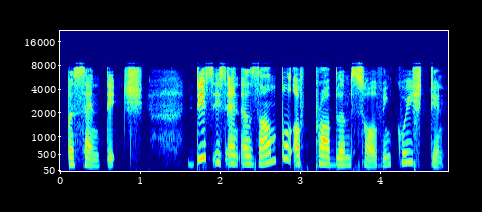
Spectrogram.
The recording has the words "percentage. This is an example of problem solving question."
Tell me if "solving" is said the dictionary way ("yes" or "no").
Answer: yes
